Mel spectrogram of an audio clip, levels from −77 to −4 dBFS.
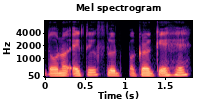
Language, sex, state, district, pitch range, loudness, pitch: Hindi, male, Arunachal Pradesh, Longding, 110-125 Hz, -16 LUFS, 115 Hz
